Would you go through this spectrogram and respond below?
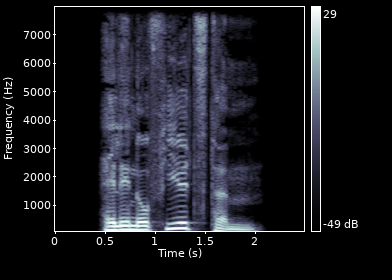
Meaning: strong dative masculine/neuter singular superlative degree of hellenophil
- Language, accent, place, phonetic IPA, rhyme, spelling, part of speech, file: German, Germany, Berlin, [hɛˌlenoˈfiːlstəm], -iːlstəm, hellenophilstem, adjective, De-hellenophilstem.ogg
